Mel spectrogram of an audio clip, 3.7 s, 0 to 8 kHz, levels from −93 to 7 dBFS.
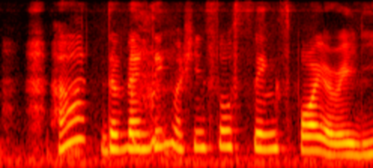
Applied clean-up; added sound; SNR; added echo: none; Cough; 13 dB; none.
